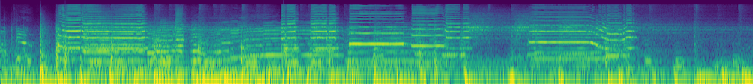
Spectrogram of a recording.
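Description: Live swing band kicking off an instrumental opening: saxophones and brass playing a loud horn line over upright bass and drums, with a falling horn slide near the end.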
